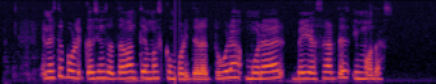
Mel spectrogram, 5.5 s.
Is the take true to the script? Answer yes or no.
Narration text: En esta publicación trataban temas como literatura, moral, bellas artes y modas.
yes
